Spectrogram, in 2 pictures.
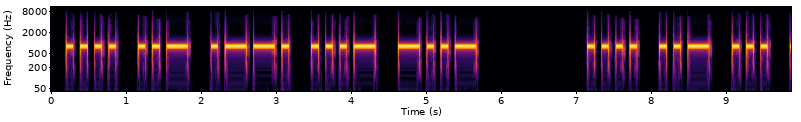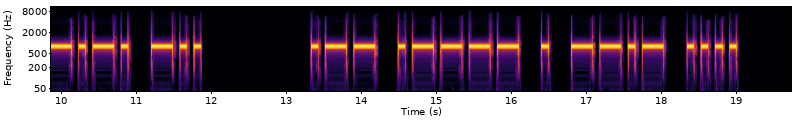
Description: Morse code, heard as a keyed tone, about 13 wpm, 800 Hz. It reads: HUPVX HUSCD W1EQH
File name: LEZIONI / 7 GF9Z / 7 GF9Z 12wpm 2147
